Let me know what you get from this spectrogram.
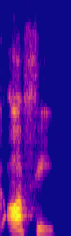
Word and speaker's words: Aussie: Because it's spelled A-U-S-S-I-E. So you think Aussie. But we pronounce it O-Z-Z-I-E, Aussie.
